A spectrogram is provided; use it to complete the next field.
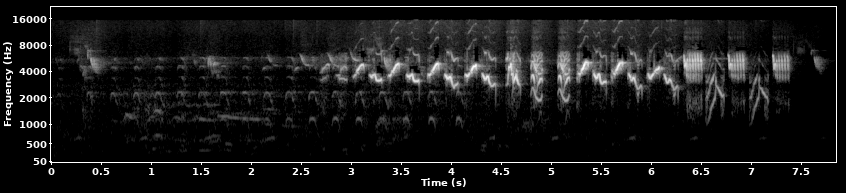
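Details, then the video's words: White-throated Seedeater singing the azulão-type song with a call meant to fire up rivals: a few soft opening chips, then a fast, clear phrase of slurred whistles and buzzy notes rising in energy. "GOLINHA CANTO AZULÃO"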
